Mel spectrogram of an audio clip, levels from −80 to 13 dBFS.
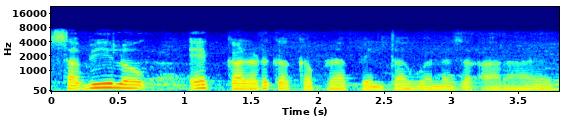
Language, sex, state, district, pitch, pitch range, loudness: Hindi, male, Arunachal Pradesh, Papum Pare, 120 Hz, 110-150 Hz, -17 LUFS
